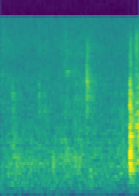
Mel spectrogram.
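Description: Near silence with a few faint clicks from a small camera being handled, and a sharper click right at the end as it is raised to the eye.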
